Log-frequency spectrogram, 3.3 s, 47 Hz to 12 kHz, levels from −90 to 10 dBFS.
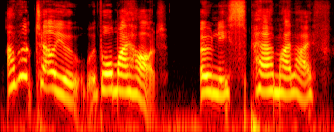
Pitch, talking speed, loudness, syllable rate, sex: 260 Hz, 215 wpm, -18 LUFS, 5.1 syllables/s, female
